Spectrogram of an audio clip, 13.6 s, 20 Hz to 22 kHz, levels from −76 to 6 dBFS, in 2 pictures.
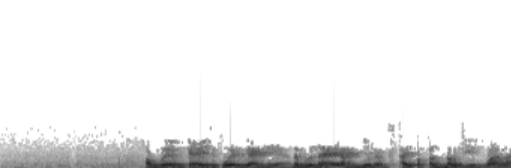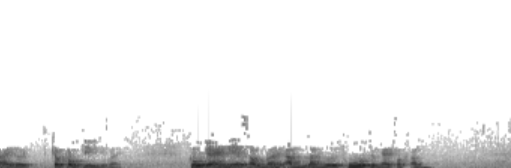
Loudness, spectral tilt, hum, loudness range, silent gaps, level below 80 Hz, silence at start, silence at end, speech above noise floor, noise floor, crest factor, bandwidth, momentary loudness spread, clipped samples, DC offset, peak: -12 LUFS; -7 dB/octave; none; 3 LU; none; -42 dBFS; 0.05 s; 0 s; 25 dB; -36 dBFS; 12 dB; 6.2 kHz; 22 LU; under 0.1%; under 0.1%; 0 dBFS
